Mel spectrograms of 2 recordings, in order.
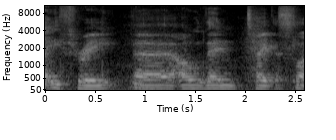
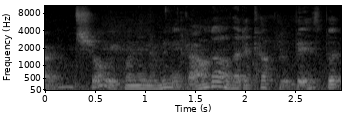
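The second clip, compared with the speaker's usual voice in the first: soft, fast muttering to himself. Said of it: "they kind of mutter into themselves".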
